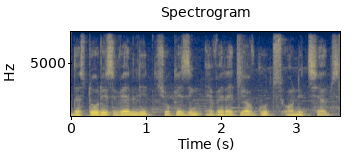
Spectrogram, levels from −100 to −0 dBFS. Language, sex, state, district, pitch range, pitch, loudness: English, male, Arunachal Pradesh, Lower Dibang Valley, 105-120 Hz, 115 Hz, -17 LUFS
